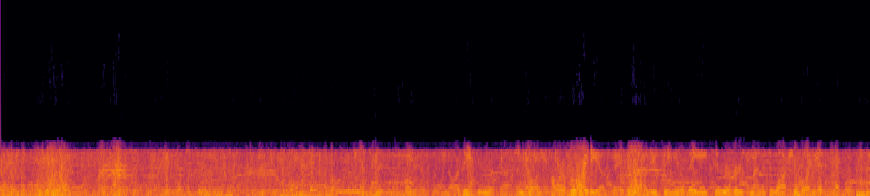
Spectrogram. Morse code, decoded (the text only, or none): none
